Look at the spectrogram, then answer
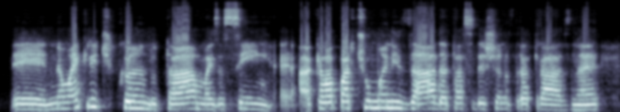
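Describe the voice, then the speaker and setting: An unremarkable speaking voice moves at a fairly slow pace with fairly even intonation, heard in a dry, close sound with no echo. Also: woman. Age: 40s. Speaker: architect, participant in online class. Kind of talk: casual chat.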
